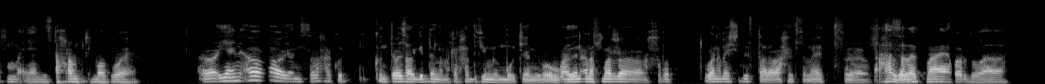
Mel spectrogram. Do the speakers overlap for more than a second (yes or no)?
no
